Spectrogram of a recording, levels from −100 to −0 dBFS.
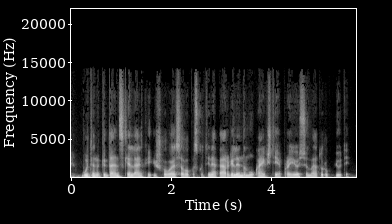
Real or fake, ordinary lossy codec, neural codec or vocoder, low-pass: fake; MP3, 64 kbps; autoencoder, 48 kHz, 32 numbers a frame, DAC-VAE, trained on Japanese speech; 14.4 kHz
